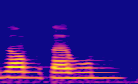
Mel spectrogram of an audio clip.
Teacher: فمثلا المثال الذي ذكرناه أأنذرتهم، أأن النون ساكنة مخفاة، فعندما نبدل الهمزة الثانية ألفا ينشأ المد اللازم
